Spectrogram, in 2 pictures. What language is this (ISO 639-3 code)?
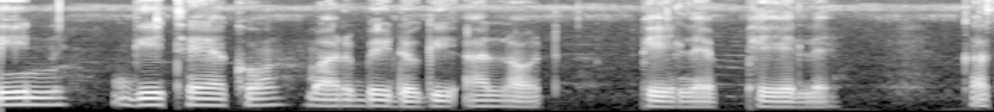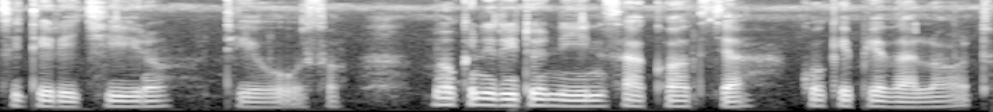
luo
